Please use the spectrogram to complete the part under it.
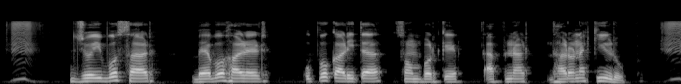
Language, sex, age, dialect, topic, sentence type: Bengali, male, <18, Standard Colloquial, agriculture, question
